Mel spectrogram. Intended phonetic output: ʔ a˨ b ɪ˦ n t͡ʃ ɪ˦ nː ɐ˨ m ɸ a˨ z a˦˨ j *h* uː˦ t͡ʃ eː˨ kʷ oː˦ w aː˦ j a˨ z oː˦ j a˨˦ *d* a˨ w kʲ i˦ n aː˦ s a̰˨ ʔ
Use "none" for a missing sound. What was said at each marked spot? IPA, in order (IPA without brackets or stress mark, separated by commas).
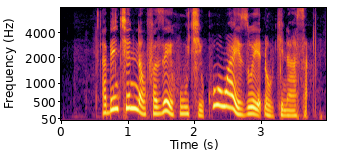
h, ɗ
